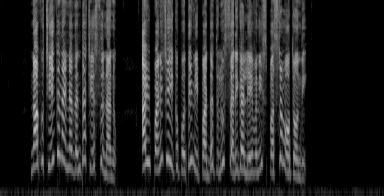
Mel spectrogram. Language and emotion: Telugu, angry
